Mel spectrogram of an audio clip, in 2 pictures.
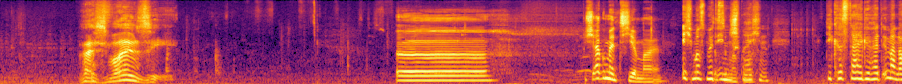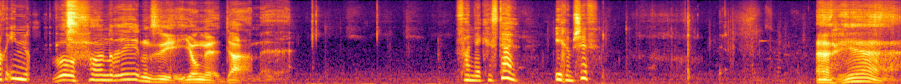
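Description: An elderly man speaks gruffly and close by.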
